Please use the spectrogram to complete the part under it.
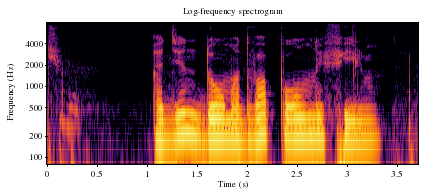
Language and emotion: Russian, neutral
